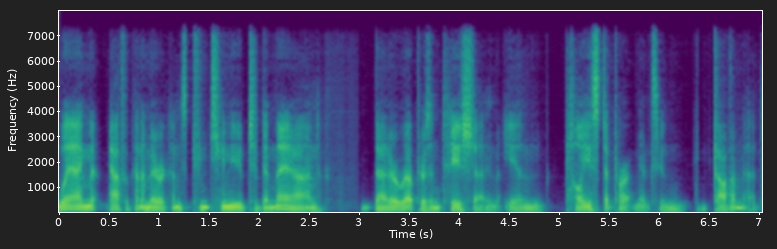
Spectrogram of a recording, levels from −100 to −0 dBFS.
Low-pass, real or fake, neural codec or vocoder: 7.2 kHz; fake; codec, 16 kHz, 0.5 kbps, FreqCodec, larger model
